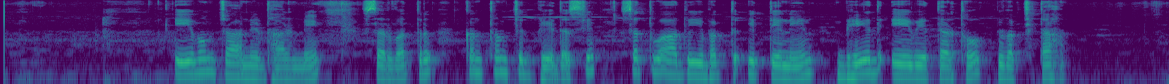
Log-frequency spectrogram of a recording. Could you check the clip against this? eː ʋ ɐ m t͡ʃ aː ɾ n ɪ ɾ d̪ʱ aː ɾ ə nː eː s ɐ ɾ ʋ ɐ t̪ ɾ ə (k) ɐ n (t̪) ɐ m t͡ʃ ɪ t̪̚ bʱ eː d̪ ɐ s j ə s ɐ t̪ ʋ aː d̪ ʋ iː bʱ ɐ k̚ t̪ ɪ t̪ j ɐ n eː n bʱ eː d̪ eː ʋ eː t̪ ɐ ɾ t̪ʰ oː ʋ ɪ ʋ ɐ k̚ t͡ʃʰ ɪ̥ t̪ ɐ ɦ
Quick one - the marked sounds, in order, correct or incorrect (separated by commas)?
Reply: correct, incorrect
